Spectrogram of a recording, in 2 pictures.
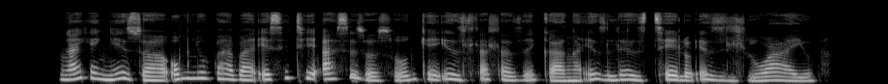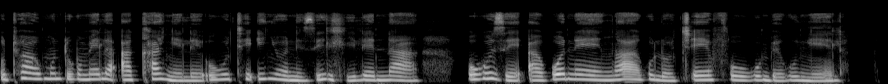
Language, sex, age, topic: North Ndebele, female, 25-35, health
